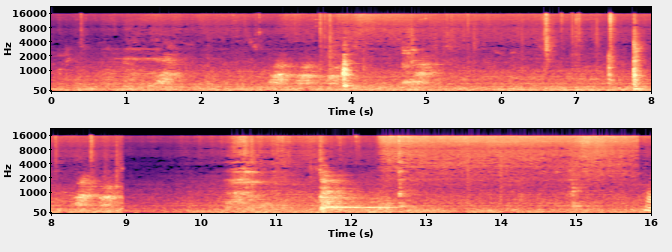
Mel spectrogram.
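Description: Tri-tip steak sizzling as it sears on the grill grate of a Big Green Egg over a very hot charcoal fire: the direct-heat final sear of a reverse sear, browning only the outside. A few sharp clicks of stainless tongs against the grate come through the sizzle.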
